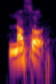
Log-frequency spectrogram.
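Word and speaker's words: نصر: নিয়েন আমরা তাফসীরুল কোরআন মাহফিলে প্রবেশ করছি সূরা নসর কোন সূরা বলেন বলেন নসর না নাসর নাসর নুন সোয়াদ র নাসরুন শব্দের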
